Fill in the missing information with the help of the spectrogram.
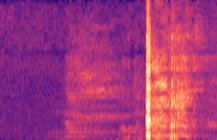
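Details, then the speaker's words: Adult man, monk giving a talk, who had a really bad sore throat that day: an indrawn breath followed by two quick, harsh cough bursts. "僧房で私が咳をしているのが聞こえましたか？"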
